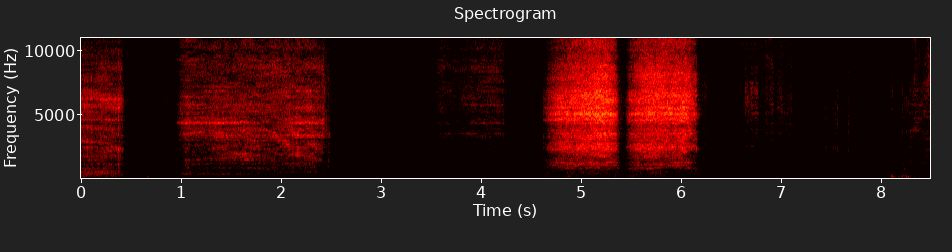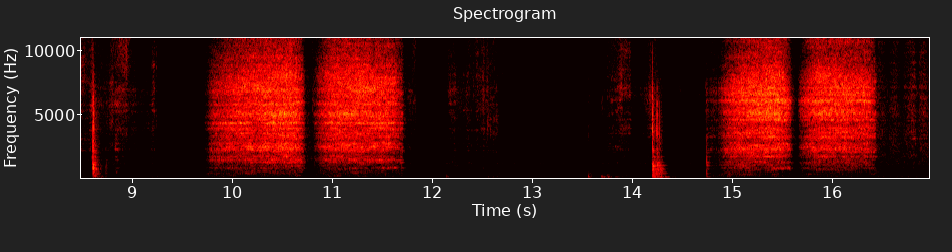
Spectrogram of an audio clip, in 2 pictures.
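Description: Maple wood picture frame being hand sanded in rhythmic bursts of raspy rubbing, several strokes per burst, with pauses and a few light knocks between, close and fairly quiet.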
